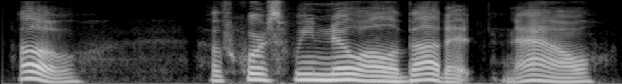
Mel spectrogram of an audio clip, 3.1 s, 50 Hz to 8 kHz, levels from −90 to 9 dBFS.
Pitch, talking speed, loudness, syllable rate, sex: 175 Hz, 155 wpm, -15 LUFS, 5.0 syllables/s, female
